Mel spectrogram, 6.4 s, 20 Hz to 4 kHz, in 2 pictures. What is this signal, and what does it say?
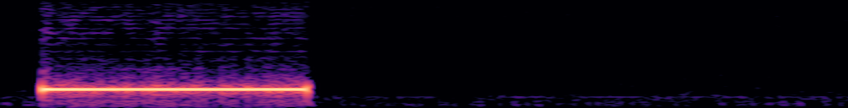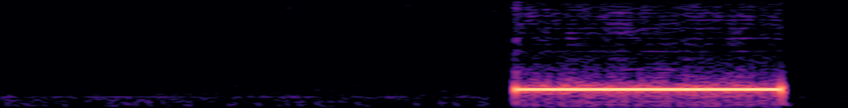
Ringback tone (Europe, 425 Hz).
